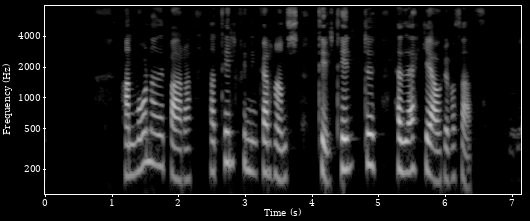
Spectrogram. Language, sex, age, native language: Icelandic, female, 60-69, Icelandic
